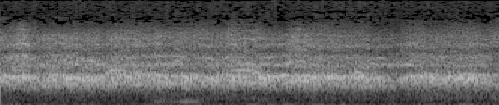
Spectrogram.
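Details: Common cranes gathered in a big group on the Bodden meadows near Ribnitz, Germany, recorded from far away on a bike path; continuous layered trumpeting from many birds forming a constant roar.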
